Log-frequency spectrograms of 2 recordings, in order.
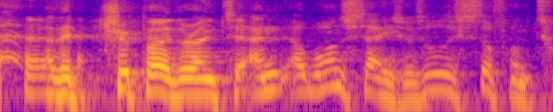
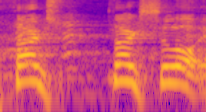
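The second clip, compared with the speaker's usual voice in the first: laughing through a sarcastic thanks, higher; mock-grateful thanks, laughing and higher; 11 semitones higher, 5 dB louder than usual. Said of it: "And I said".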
